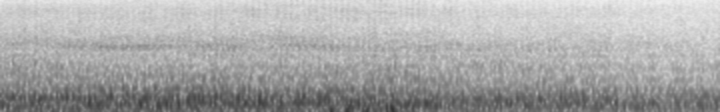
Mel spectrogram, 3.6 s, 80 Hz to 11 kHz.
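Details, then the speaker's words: Bobcat T300 skid steer diesel idling after hydraulic and electrical repairs, hydraulic issue still outstanding: steady even idle with soft regular beat, no knocks or misses; healthy. "Y'all listen at that puppy run. The air condition even works."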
